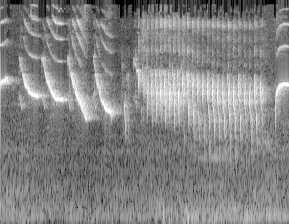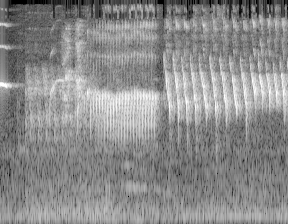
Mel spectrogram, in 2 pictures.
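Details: Canary song used to stimulate young canaries to sing: descending whistled sweeps, a dense buzzy trill, a pause, a sustained buzzy tone, then a fast pulsing trill.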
